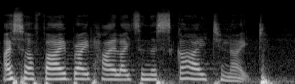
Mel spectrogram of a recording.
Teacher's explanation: And so now I have marked, so the largest jaw opening will be the nuclear stress, NS, and then there's 2 phrases here, 5 bright highlights. The largest jaw opening in that phrase is on high, that's the phrasal stress, and the foot stress is on 5.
